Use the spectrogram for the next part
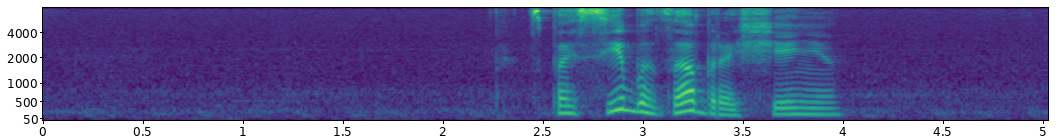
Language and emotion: Russian, positive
